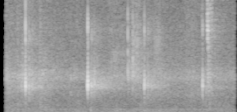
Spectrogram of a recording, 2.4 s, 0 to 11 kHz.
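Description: Three sharp, evenly spaced clicks, about one every 0.6 seconds, over a faint steady hum.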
